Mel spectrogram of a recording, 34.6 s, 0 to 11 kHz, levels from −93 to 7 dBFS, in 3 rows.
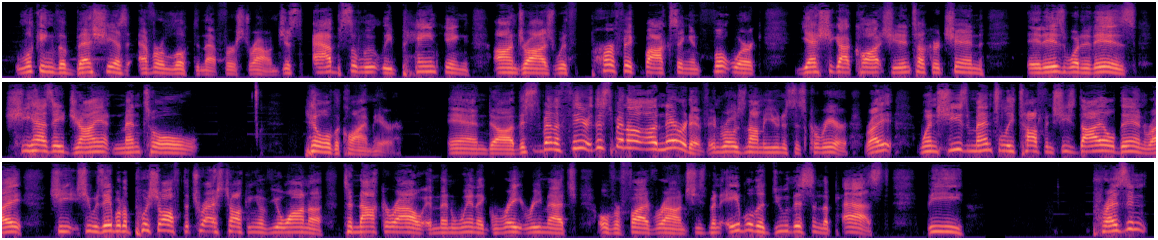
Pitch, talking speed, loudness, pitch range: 175 Hz, 185 wpm, -20 LUFS, 155-200 Hz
